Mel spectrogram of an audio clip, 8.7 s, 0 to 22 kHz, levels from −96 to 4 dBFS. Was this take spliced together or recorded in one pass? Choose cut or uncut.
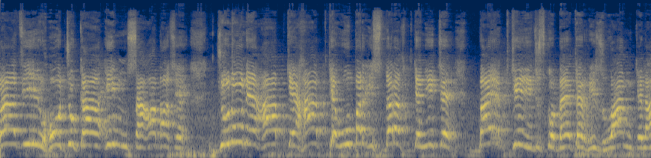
uncut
